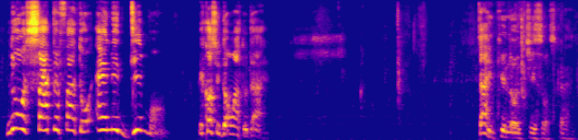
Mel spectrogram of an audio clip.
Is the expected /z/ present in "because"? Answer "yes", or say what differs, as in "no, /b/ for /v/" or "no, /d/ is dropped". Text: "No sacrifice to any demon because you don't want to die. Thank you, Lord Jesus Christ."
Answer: no, /s/ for /z/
